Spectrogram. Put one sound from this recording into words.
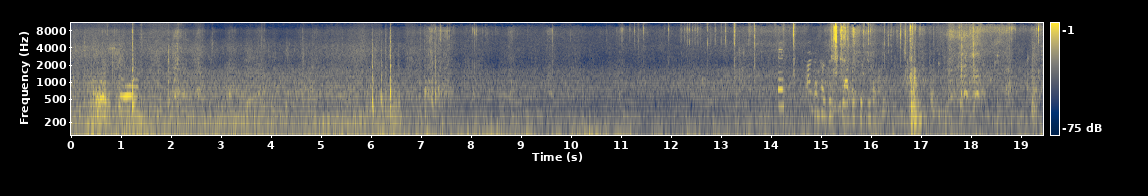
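A fishing reel clicks as line is wound in.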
